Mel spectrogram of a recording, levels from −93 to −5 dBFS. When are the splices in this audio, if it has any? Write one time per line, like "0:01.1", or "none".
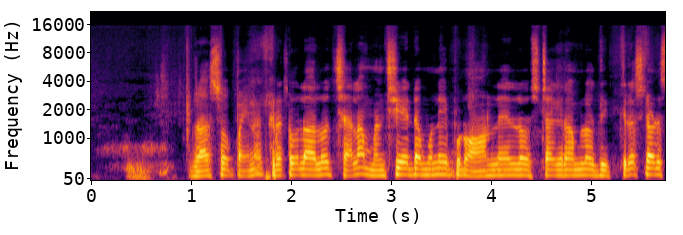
0:01.9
